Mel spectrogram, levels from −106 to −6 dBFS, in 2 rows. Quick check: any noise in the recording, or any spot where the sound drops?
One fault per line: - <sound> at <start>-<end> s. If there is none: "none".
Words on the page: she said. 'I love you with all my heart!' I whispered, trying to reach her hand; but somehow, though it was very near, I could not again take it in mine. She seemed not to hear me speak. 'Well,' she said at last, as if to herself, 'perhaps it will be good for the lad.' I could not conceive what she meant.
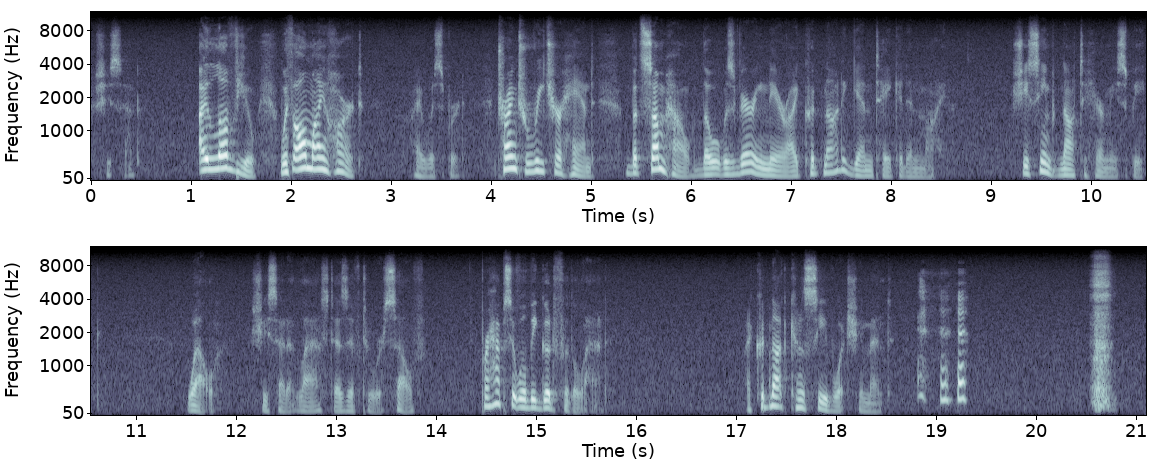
- laugh at 18.8-19.3 s
- sniff at 20.5-20.8 s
